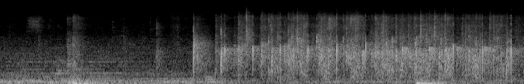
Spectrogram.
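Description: A small group of people clapping their hands in applause, starting about two seconds in.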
